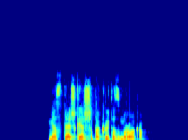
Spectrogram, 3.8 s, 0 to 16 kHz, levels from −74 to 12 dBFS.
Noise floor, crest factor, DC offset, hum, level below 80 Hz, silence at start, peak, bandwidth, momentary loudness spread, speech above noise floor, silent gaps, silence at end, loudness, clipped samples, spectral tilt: under -90 dBFS; 16 dB; under 0.1%; none; -56 dBFS; 0.95 s; -2 dBFS; 7.6 kHz; 11 LU; over 76 dB; none; 0.95 s; -15 LUFS; under 0.1%; -5 dB/octave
